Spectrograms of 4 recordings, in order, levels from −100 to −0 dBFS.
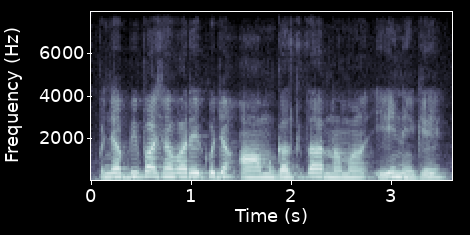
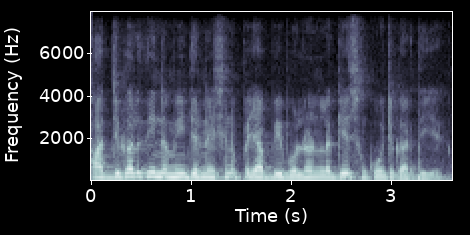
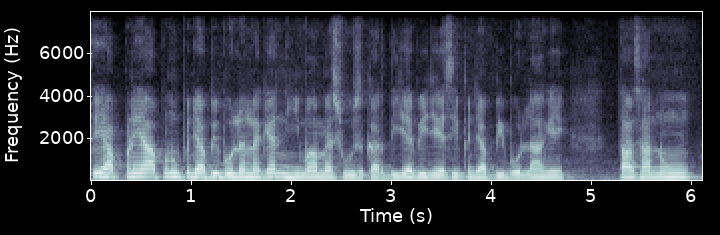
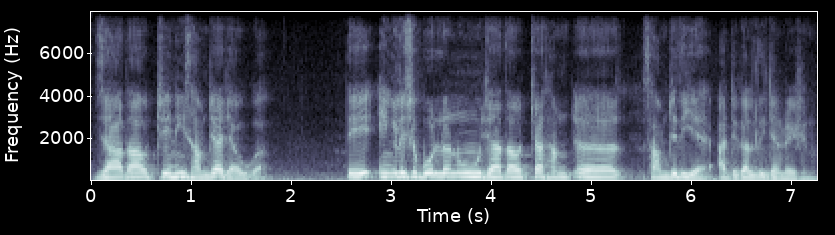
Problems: background sounds at intervals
